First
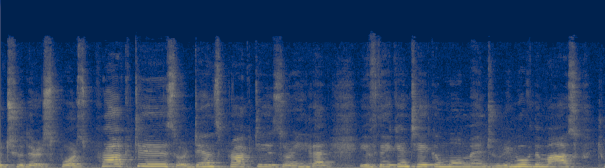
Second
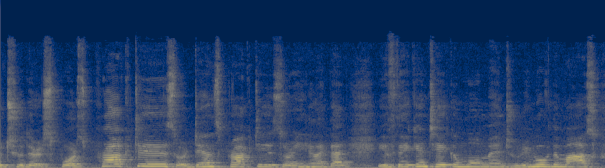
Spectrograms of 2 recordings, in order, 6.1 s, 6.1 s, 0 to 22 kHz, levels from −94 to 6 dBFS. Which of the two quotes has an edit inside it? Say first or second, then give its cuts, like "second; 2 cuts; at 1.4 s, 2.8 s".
first; 1 cut; at 3.1 s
